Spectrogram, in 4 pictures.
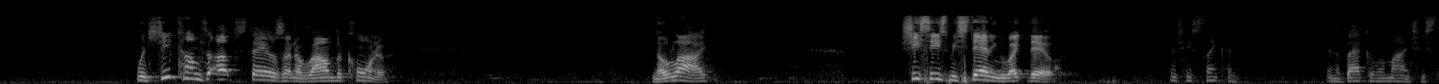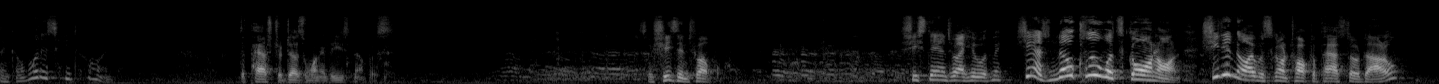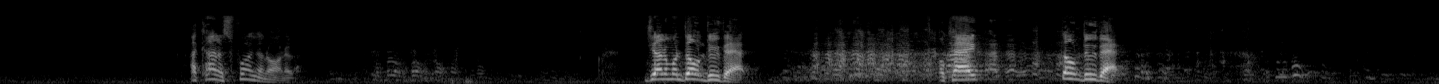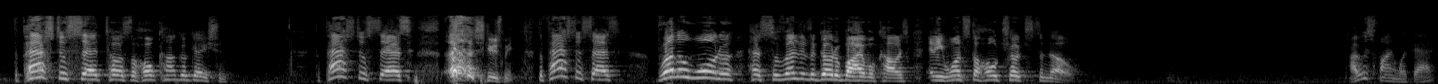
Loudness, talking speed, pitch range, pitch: -27 LUFS, 125 wpm, 170-245 Hz, 210 Hz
